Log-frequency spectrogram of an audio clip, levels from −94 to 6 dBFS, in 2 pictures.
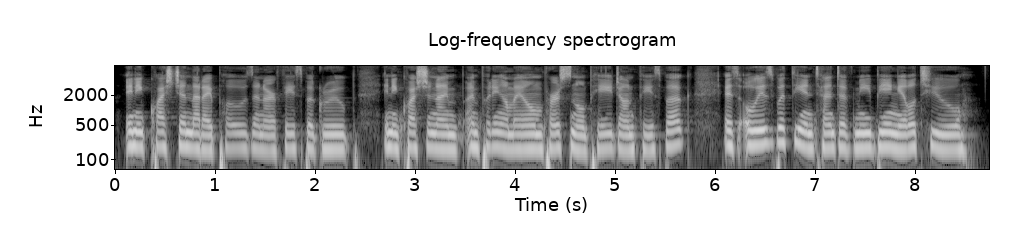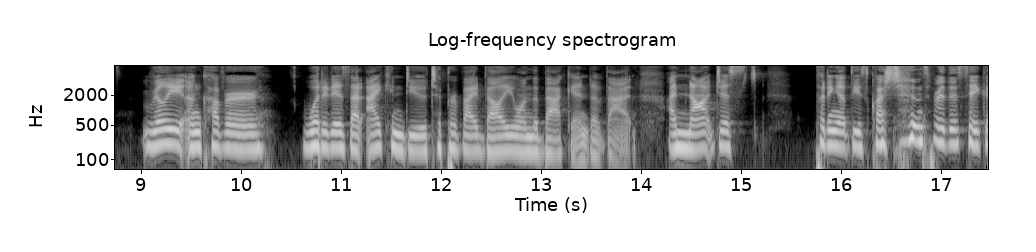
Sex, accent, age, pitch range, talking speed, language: female, American, 20-39, 160-190 Hz, 205 wpm, English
